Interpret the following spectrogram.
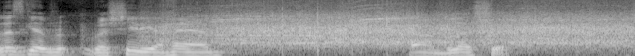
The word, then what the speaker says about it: Rashidi: And his name is Rashidi. Did I pronounce that right?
